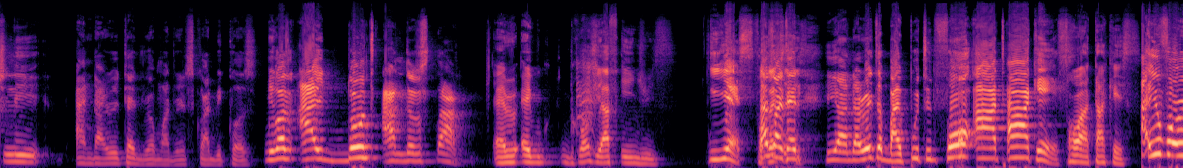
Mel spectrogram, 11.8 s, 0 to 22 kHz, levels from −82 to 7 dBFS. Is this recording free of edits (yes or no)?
yes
